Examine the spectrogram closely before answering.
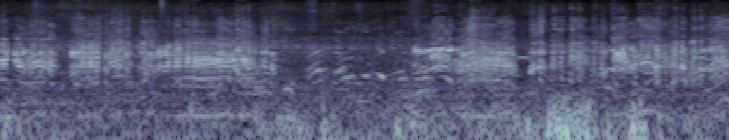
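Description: A small group of penned domestic geese honking, several birds calling over one another in quick runs of calls with short pauses between them.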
